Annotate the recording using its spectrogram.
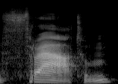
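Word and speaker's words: þreatum: Shadana is how this word is pronounced and then thratum is how this word is pronounced.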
